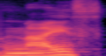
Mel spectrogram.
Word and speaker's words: gneiss: देखो नाइस क्या होता है मैं आपको बताता हूँ, GNEISS, इसमें जी साइलेंट होता है, ये बनता है, तो उसको याद रख लीजिएगा।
